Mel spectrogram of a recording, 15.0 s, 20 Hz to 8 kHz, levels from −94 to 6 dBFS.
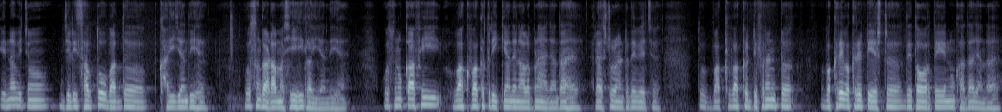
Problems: background sounds at intervals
